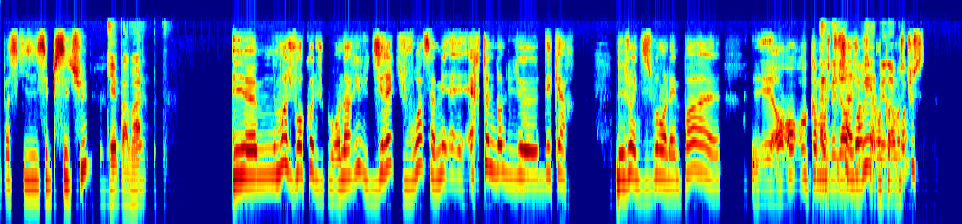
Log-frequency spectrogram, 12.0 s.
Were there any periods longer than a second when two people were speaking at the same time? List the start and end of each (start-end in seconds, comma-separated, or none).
10.2-11.4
